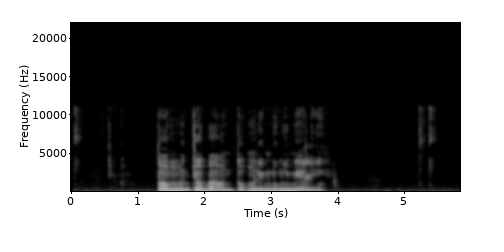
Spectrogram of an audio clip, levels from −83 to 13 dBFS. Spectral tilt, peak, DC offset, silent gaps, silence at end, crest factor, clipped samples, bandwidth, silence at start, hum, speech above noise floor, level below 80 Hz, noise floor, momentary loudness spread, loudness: -7 dB/octave; -6 dBFS; under 0.1%; none; 2.05 s; 18 dB; under 0.1%; 11.5 kHz; 1.3 s; none; 42 dB; -46 dBFS; -64 dBFS; 22 LU; -23 LUFS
